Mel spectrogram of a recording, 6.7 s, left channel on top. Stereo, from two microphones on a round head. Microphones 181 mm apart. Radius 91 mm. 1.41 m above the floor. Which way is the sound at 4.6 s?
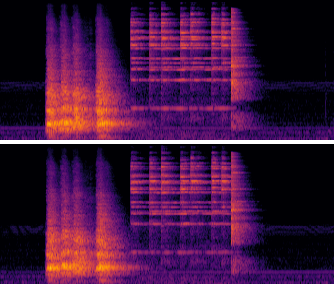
10° left (ahead or behind).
